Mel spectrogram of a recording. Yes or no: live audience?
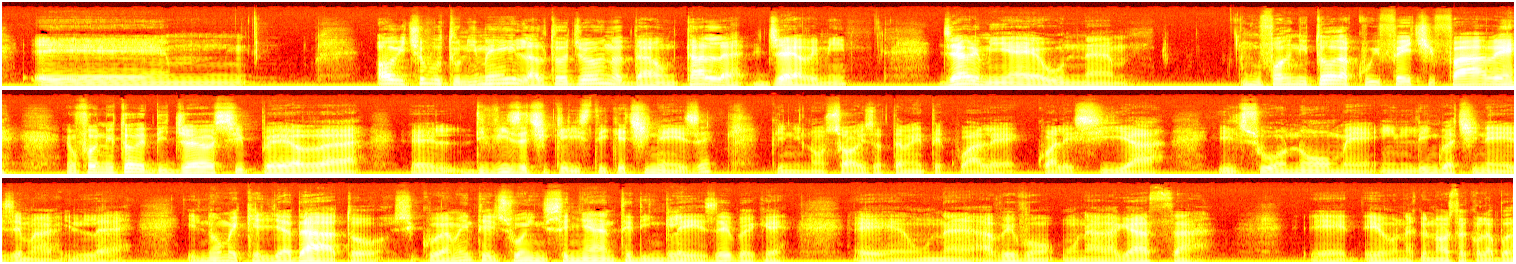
no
